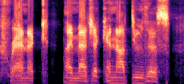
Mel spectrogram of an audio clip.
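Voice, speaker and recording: Putting on a character voice, a man speaks in a raspy, very deep, low register at a fairly slow pace. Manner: gruff, dismissive.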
